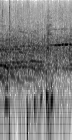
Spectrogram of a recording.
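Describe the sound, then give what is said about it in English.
An audience breaks into steady, dense clapping, many hands overlapping into a continuous wash of applause with a few murmured voices underneath, practicing getting excited just before the tithes and offerings are taken up. “And I want you guys to get excited. Some clapping.”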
